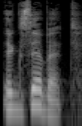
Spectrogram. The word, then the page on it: exhibit: American English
